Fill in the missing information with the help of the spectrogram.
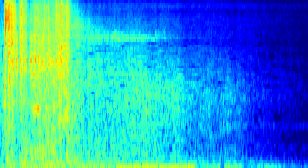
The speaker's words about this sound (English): There's a lot of orange in the trailer, the explosion of, I imagine, of the atomic bomb.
